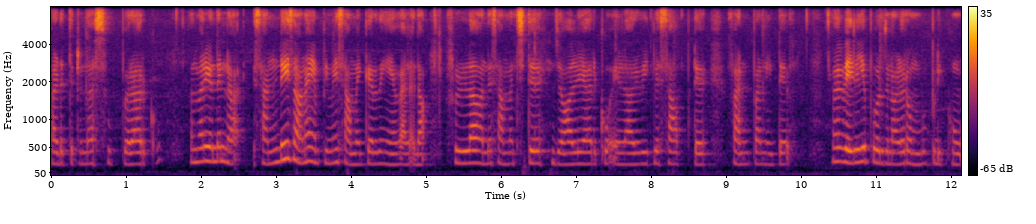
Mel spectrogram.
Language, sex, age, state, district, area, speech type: Tamil, female, 18-30, Tamil Nadu, Cuddalore, urban, spontaneous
